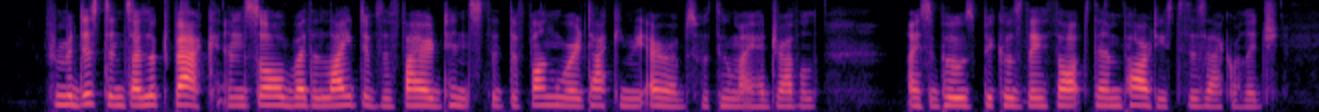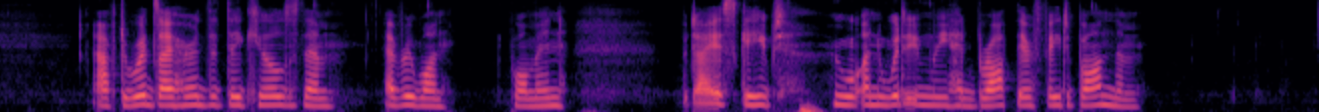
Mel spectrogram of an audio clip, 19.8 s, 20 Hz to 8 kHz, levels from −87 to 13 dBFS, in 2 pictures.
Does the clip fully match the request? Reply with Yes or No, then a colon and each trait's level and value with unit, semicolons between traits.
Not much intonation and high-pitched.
Yes: narrow, 2.0 semitones; high, 215 Hz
